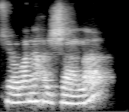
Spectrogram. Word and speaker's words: Carolina Ayala: So if you would please help me welcome the beautiful Mrs. Carolina Ayala. She is a holistic life coach and a certified pranic healer. Did I say that right? – Yes.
